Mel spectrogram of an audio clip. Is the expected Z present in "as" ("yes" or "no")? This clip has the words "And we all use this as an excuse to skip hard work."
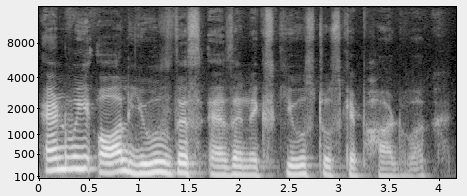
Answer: yes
